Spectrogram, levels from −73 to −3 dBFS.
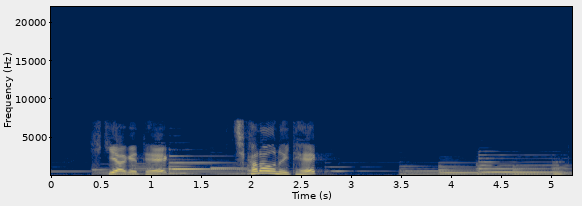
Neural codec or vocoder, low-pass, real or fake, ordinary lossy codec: none; 7.2 kHz; real; none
